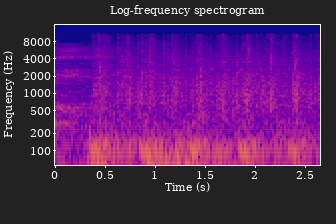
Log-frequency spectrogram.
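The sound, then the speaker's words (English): A baseball crowd on a Sunday afternoon cheers and claps in the ninth inning, with the Marauders leading Fort Myers 4-2 and one out to go, in a steady, dense wash of noise, with low thumping bursts rising and falling throughout. No one speaks over it. “Crowd getting into it.”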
